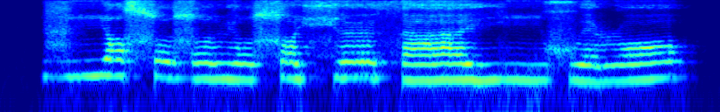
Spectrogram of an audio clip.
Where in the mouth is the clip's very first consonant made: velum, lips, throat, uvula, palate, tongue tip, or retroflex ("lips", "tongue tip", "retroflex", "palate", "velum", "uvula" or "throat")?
lips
